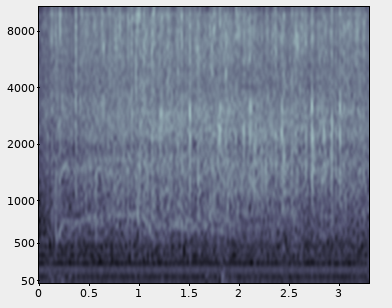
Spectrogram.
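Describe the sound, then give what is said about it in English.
A crowd claps steadily for a few seconds, a dense, even wash of applause at moderate volume with no speech over it, applauding news that a fundraiser for the Eagle Sports Cup run has reached just over $20,000. “We are at just over $20,000 right now, so we should clap for that.”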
